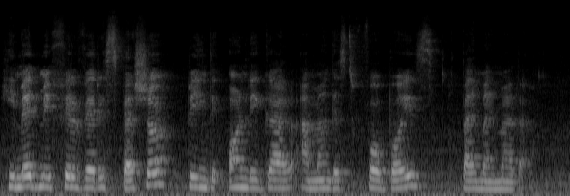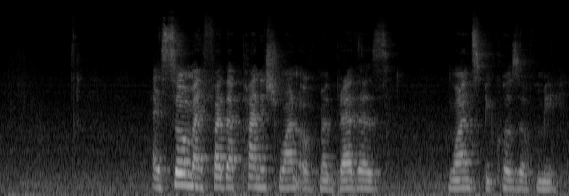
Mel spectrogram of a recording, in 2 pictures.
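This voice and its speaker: A Ugandan woman in her forties reading her own memoir aloud, measured and deliberate, with small pauses and restarts. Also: lowish voice, steady tone, darkish tone. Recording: echoey room with faint ambient noise.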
